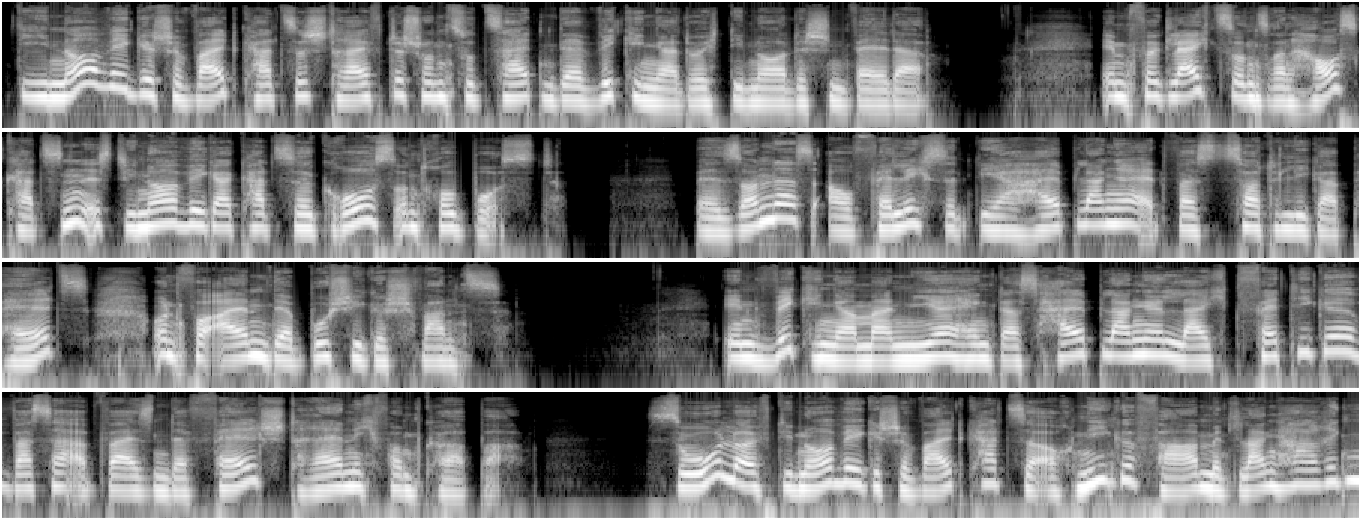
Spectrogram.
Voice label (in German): dokumentation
